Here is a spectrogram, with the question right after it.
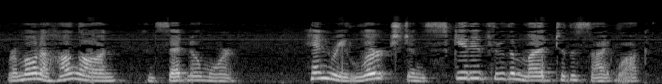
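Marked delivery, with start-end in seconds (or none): none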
